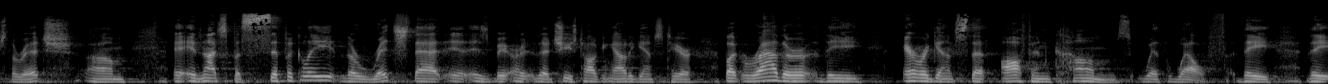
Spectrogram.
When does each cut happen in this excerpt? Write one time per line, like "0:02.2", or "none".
none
